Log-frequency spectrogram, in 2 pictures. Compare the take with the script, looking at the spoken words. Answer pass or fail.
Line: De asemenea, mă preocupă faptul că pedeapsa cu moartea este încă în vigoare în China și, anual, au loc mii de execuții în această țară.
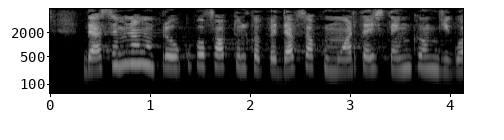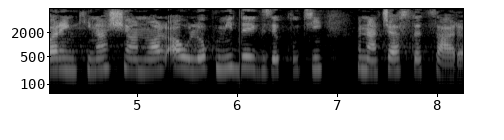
pass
